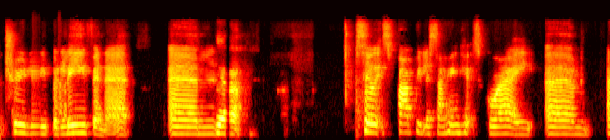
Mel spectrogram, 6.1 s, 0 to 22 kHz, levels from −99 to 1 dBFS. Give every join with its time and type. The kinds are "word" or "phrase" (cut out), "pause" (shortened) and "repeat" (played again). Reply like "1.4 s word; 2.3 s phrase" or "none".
none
